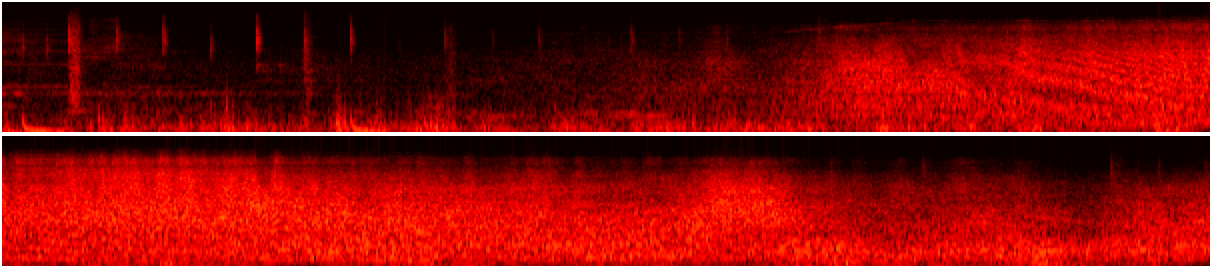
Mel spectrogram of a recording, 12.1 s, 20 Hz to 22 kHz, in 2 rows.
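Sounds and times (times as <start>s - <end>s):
model airplane engine flying past: 3.2s - 12.0s.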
